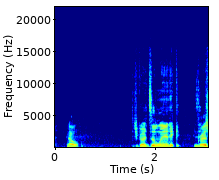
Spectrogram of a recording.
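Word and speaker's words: Grudzielanek: Grudzelanik. Is it Grudza. J? No, it's an E. So it's I-E? no. Yeah, it's Oh my goodness. Z-I-E. It's pronounced Z according to the pronunciation key here.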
